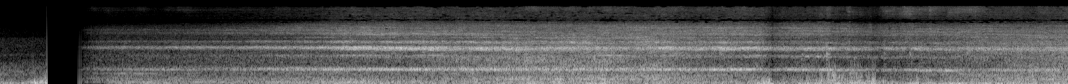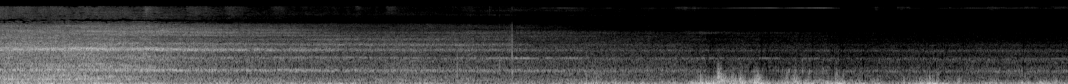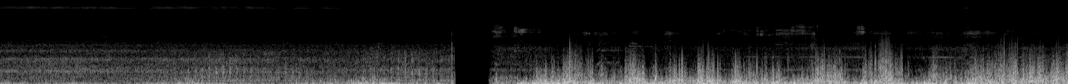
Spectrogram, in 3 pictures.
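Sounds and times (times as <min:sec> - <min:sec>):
steady train whine: 0:00.0 - 0:32.0
train wheels rumbling on rails: 0:00.1 - 0:21.3.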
